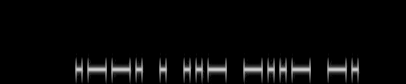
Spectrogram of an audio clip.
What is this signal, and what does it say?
Morse code, heard as a keyed tone, about 20 wpm, 700 Hz. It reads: PEUXN
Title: Code Groups - 5 Letters - 20wpm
